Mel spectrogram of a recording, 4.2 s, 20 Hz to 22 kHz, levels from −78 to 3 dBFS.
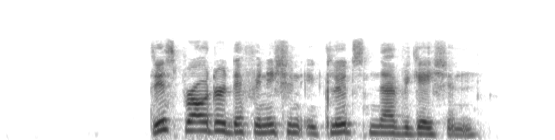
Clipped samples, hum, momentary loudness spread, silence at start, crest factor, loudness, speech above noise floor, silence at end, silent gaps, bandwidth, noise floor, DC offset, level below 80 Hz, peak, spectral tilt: under 0.1%; none; 10 LU; 1.15 s; 20 dB; -20 LUFS; 62 dB; 0.6 s; none; 8 kHz; -82 dBFS; under 0.1%; -62 dBFS; -2 dBFS; -5 dB/octave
